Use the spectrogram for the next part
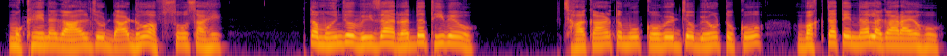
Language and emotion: Sindhi, sad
